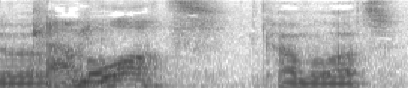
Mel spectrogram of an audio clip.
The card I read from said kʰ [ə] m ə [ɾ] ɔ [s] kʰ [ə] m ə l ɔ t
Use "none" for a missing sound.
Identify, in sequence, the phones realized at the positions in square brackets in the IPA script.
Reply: a, l, t, a

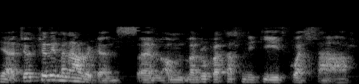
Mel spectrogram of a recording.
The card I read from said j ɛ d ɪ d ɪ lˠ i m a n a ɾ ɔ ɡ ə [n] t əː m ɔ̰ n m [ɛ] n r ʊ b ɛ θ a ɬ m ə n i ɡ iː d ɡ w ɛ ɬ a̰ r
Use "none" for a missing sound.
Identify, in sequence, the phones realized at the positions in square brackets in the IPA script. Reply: n, a

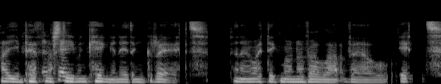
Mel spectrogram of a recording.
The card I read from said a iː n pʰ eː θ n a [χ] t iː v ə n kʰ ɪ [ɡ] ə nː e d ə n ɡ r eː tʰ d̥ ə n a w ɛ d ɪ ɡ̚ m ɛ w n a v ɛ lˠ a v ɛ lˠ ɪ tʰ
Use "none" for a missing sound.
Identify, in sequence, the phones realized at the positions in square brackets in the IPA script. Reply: s, ŋ

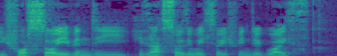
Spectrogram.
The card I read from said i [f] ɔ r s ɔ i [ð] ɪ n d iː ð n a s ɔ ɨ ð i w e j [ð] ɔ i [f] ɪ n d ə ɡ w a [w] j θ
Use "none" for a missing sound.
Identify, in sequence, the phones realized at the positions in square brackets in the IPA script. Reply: f, v, θ, f, none

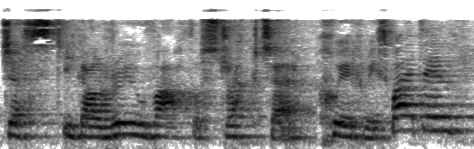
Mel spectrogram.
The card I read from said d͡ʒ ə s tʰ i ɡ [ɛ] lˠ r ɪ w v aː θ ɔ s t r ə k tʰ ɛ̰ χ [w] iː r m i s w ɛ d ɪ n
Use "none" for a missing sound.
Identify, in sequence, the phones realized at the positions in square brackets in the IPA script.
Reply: a, w

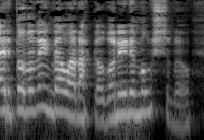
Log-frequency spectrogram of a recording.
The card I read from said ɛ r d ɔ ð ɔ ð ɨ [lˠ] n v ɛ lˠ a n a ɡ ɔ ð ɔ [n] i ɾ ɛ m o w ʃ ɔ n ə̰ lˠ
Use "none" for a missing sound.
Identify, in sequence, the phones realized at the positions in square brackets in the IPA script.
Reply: none, n

